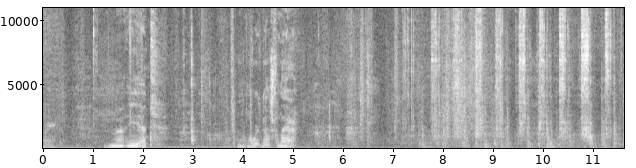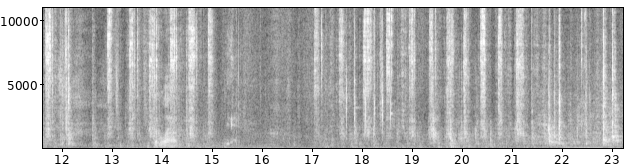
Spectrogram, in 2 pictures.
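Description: Metal tools clank and knock against car parts.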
